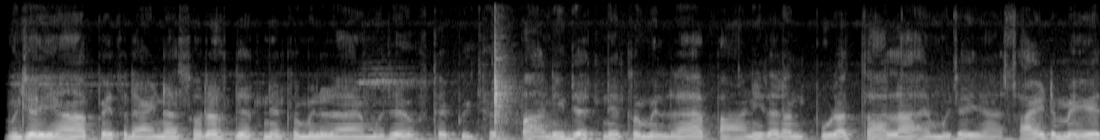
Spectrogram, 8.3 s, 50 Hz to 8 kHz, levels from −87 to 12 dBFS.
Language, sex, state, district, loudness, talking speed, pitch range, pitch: Hindi, male, Maharashtra, Mumbai Suburban, -18 LUFS, 220 wpm, 140-145 Hz, 140 Hz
